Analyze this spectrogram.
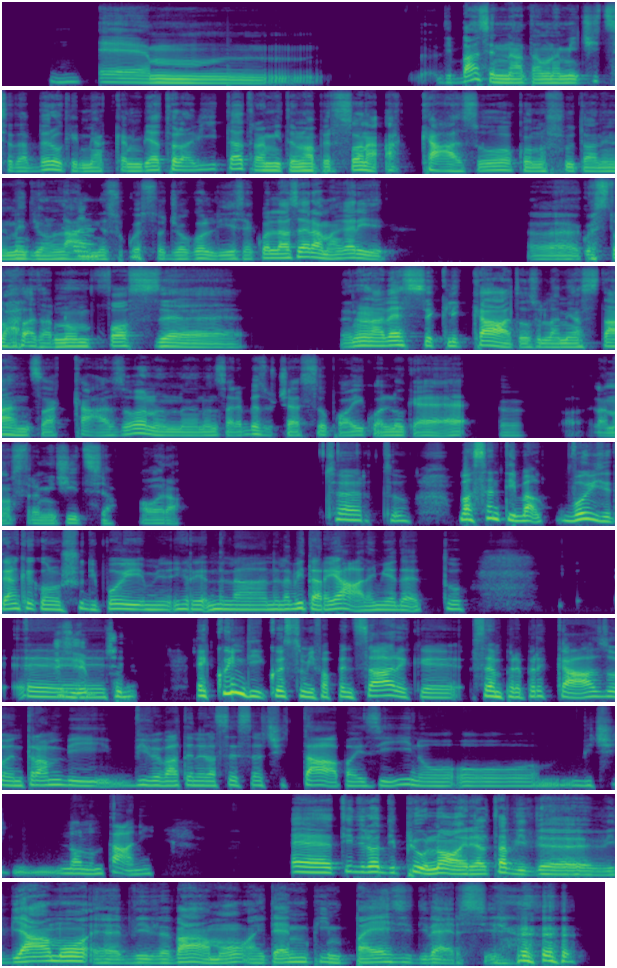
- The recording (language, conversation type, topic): Italian, podcast, In che occasione una persona sconosciuta ti ha aiutato?
- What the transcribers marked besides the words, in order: laughing while speaking: "questo avatar"; unintelligible speech; other background noise; "cioè" said as "ceh"; laughing while speaking: "vive"; chuckle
